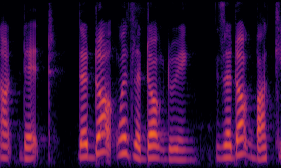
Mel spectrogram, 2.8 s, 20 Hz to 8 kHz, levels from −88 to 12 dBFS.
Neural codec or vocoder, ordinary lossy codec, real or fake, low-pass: none; none; real; none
